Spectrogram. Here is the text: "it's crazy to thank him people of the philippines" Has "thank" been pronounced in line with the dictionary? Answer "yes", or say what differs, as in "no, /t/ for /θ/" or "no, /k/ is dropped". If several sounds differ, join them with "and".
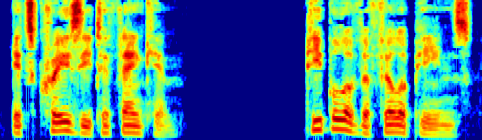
yes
